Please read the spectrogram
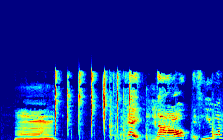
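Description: A quick run of about six sharp taps of chalk on a toy easel's chalkboard, about a second in. They follow a held, pitched voice sound that is the loudest thing heard, and a little voice comes after them.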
